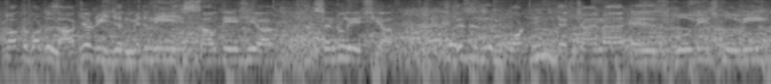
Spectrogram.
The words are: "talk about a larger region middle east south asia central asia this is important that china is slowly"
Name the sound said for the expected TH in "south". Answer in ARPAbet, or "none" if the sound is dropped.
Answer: T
